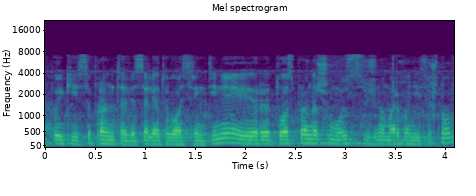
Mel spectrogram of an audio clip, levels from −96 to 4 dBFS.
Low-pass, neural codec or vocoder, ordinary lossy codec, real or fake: 7.2 kHz; codec, 16 kHz, 16 kbps, FreqCodec, smaller model; MP3, 64 kbps; fake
